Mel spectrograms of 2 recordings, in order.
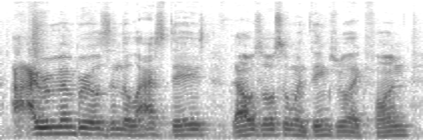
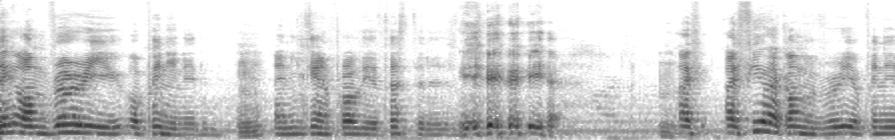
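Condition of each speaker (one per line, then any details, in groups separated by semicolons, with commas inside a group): No condition
Cerebral palsy; with developmental delay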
